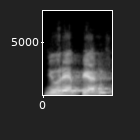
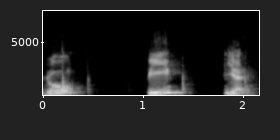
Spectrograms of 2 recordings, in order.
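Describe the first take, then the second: First: Said in the usual way. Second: यूरोपियन stretched very slowly, syllable by syllable; drawn-out model word. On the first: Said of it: "इसको पढ़ते हैं यूरोपियन". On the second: Shown as a demonstration. Teacher models यूरोपियन slowly for students to repeat. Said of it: "बोलो".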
